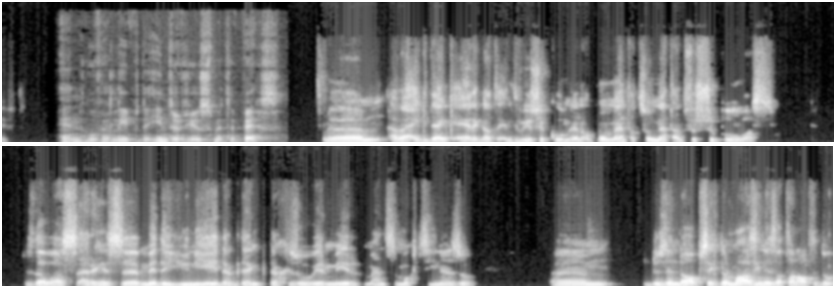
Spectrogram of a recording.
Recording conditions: video call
